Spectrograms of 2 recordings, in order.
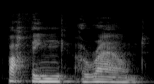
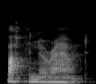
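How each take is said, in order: First: The g at the end of faffing is sounded. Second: The g at the end of faffing is dropped. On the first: The phrase sounds stronger and more important. "If you leave it on, the whole phrase sounds stronger" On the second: The phrase sounds less strong and less important. "If you take it off, ... it doesn't sound quite as strong"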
